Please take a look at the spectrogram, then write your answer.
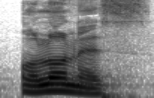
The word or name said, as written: Olones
